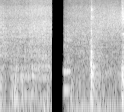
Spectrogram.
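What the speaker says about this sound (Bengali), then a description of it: "দিয়ে কচু আলুটাকে ভালো করে ভেজে নেব।" Taro and potato chunks fry in hot oil with salt and turmeric, giving a steady close sizzle that drops out for a moment and then returns, with two clear utensil clinks from stirring.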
